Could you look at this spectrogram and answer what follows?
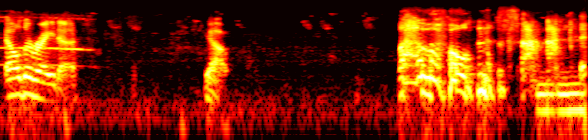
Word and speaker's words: El Dorado: and yeah and eureka el dorado always gets el dorado elder right yeah elder adolescent here it's eldoreda yep i love holding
